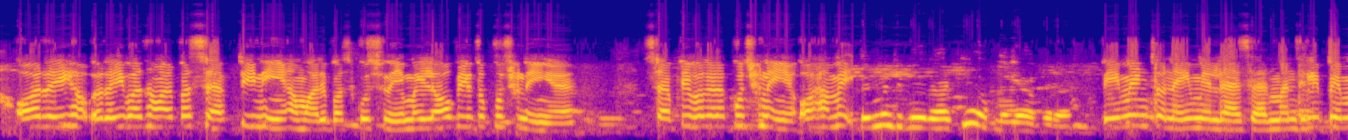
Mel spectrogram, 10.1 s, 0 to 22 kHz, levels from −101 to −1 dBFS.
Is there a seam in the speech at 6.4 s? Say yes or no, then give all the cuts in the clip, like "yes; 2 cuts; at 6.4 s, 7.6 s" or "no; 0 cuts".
yes; 1 cut; at 6.4 s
